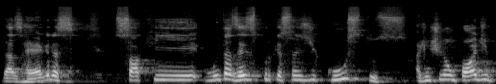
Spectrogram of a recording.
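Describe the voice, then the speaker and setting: A man with a mellow, warm voice answers an audience question at a tech conference. He explains at an easy pace and often ends his phrases with a questioning tag. His voice sits a little high for a man. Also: takes it slowly. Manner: explanatory, relaxed, frequent "né?" tags. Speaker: software architect speaker.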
